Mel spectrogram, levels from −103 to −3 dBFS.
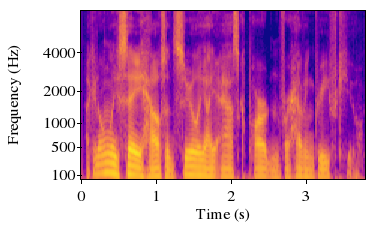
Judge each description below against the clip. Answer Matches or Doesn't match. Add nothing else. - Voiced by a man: Matches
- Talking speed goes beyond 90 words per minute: Matches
